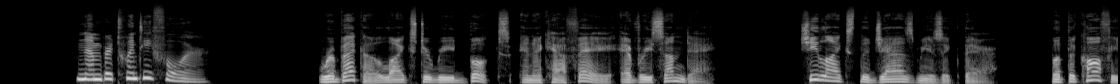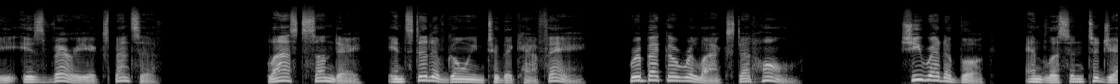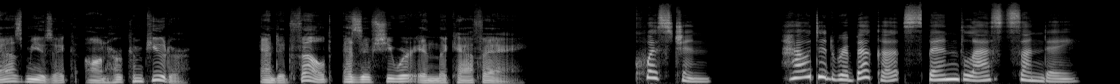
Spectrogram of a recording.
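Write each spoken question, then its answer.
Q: How did Rebecca spend last Sunday?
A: She read a book at home while listening to jazz on her computer.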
